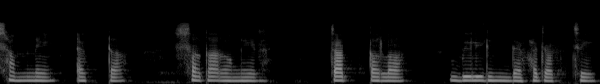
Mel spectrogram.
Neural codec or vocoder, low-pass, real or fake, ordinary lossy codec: codec, 16 kHz, 4 kbps, FunCodec, trained on LibriTTS, 50 frames a second; 7.2 kHz; fake; none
